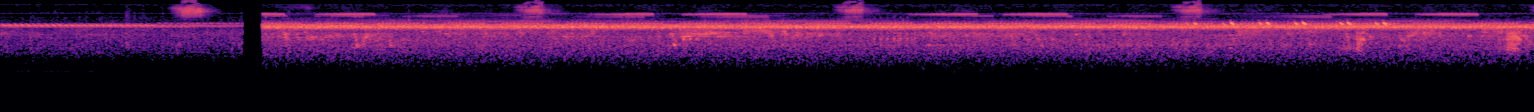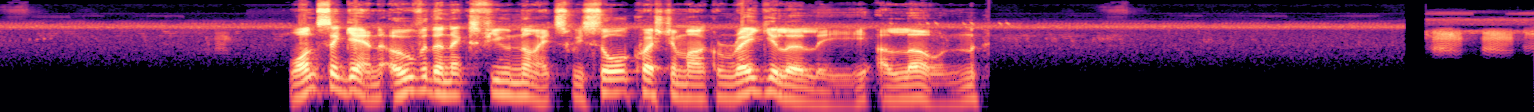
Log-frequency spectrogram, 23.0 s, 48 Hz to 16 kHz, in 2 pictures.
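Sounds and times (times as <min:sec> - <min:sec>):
night insects chirring: 0:02.1 - 0:13.7.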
